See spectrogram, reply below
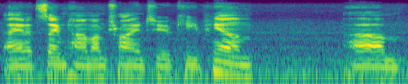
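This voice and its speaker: Middle-aged male vlogger, very low voice, halting and earnest personal talk, clear background noise. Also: level tone. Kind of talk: personal vlog talk, live stream.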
